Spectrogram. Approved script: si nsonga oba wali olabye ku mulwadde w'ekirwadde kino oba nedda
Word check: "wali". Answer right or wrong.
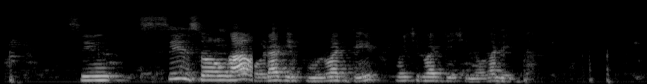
wrong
